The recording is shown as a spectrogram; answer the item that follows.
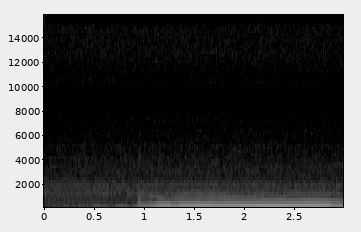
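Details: A rescued Patterdale Terrier taking a midday nap whines in his sleep: a long, low, steady whine that sags slightly in pitch.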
